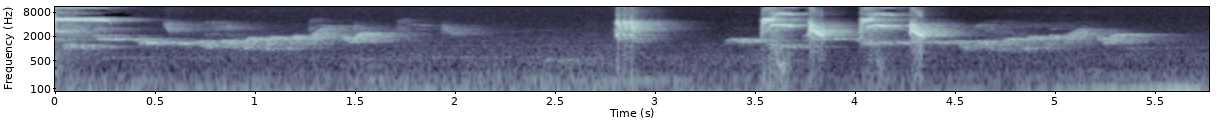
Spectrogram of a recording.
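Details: An orange-headed thrush sings a varied, rich, loud and continuous song of sliding whistles and warbled phrases, broken by a few sharp, loud chips near the end.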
